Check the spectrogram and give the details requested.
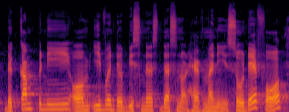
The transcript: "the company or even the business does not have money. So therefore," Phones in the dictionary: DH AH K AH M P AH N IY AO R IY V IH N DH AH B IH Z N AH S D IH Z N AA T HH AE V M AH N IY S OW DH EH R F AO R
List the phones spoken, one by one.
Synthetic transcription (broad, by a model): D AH K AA M P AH N IY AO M IY V IH N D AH B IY S N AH S D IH S N AA T HH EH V M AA N IY S OW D EH F AO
